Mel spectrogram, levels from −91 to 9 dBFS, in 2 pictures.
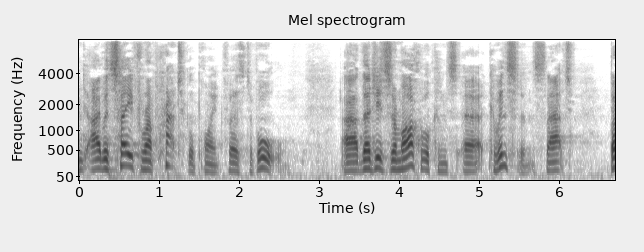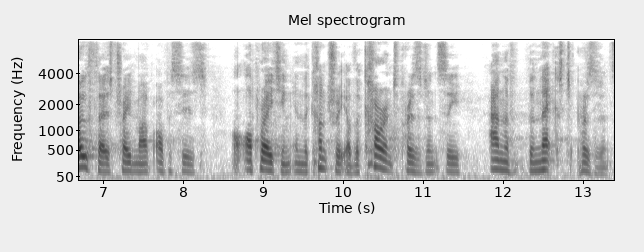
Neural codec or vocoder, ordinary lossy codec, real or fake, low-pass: codec, 16 kHz, 16 kbps, FreqCodec, smaller model; none; fake; none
